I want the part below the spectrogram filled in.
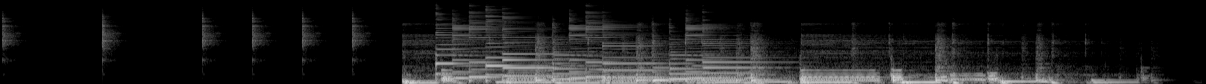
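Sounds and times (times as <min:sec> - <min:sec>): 
jazz guitar arpeggio over a ii V7 I progression in C major: 0:04.4 - 0:10.0.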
